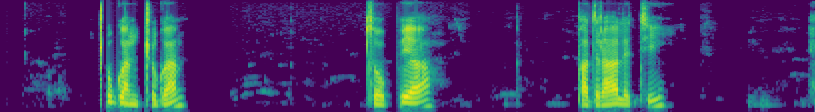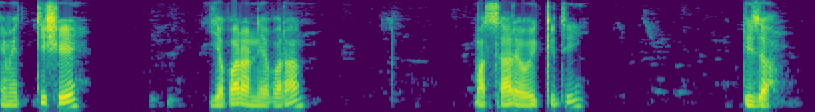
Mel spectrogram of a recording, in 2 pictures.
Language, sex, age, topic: Gamo, male, 18-24, government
